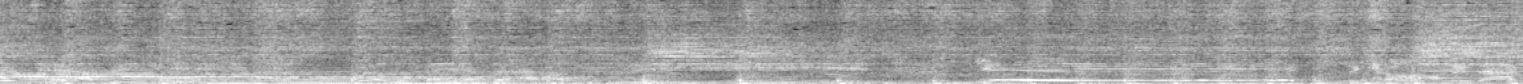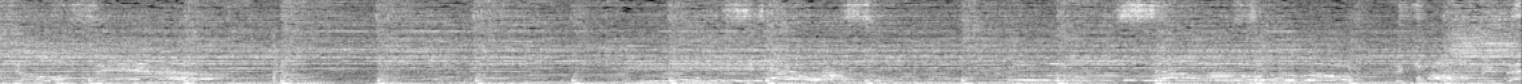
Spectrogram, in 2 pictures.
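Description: Live rock band playing with singing: a male lead voice and female backing singers at their microphones, with several long held sung notes over the band.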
